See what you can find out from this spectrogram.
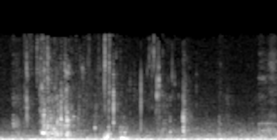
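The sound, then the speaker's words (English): Alkaline water being drunk: soft wet gulps and swallowing squishes sit under a constant hiss, with no talking. “drinking some more of my alkaline water”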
